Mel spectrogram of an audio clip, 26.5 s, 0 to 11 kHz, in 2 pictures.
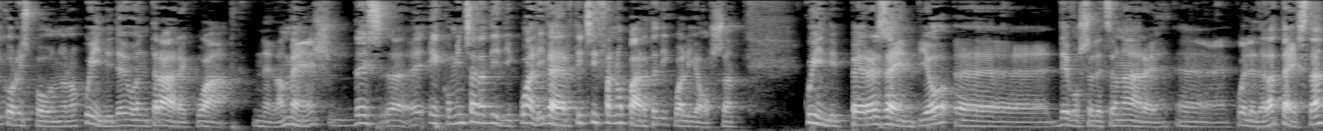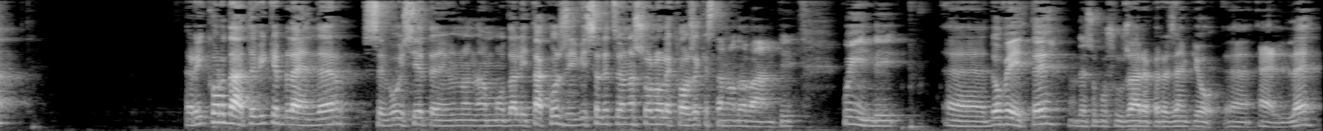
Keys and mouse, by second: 1.0 click, 2.5 Tab, 3.8 a, 4.4 alt+a, 4.9 middle click, 6.6 middle click, 8.9 ctrl+middle click, 9.4 middle click, 10.3 shift+middle click, 11.1 middle click, 12.6 KP_3, 13.8 ctrl+right click, 16.0 middle click, 18.8 middle click, 22.4 alt+a, 22.6 middle click, 24.6 l, 25.2 l, 25.9 middle click.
